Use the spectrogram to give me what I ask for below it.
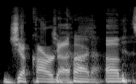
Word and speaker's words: Jakarta: Jakarta. – Is that right? Yep. Yeah, Jakarta.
